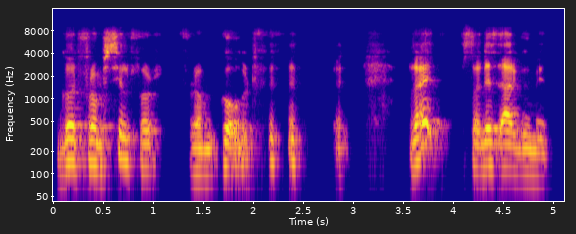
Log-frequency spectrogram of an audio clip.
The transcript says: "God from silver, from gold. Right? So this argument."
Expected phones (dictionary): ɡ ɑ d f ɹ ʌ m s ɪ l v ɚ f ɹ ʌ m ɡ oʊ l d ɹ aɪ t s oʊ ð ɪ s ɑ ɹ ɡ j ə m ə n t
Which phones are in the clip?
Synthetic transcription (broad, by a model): ɡ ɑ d f ɹ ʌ m s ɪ l f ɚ f ɹ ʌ m ɡ oʊ l d ɹ aɪ t s oʊ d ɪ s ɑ ɹ ɡ j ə m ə n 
